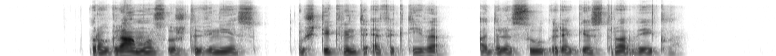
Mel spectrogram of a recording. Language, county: Lithuanian, Vilnius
